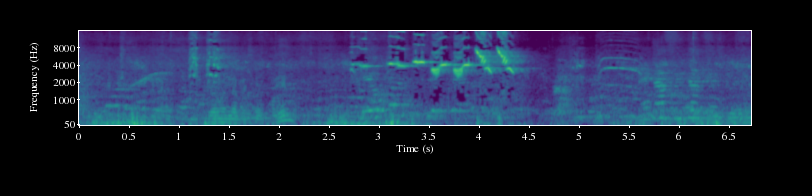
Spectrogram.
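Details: Double-collared seedeater giving a brief burst of rapid, high, sharp chirped notes lasting just over a second, rising and falling quickly, after quieter scattered chips; people talking softly and low background noise.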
